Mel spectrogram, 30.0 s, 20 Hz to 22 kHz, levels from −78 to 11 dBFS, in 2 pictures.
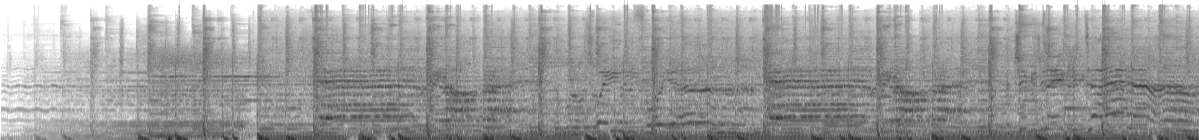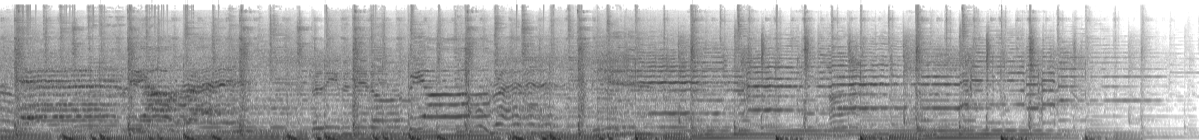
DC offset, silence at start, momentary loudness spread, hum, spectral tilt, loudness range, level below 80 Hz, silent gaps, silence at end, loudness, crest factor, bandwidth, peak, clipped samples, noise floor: under 0.1%; 0.4 s; 5 LU; none; -3.5 dB/octave; 3 LU; -20 dBFS; none; 0.5 s; -12 LUFS; 14 dB; 19.5 kHz; 0 dBFS; under 0.1%; -43 dBFS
